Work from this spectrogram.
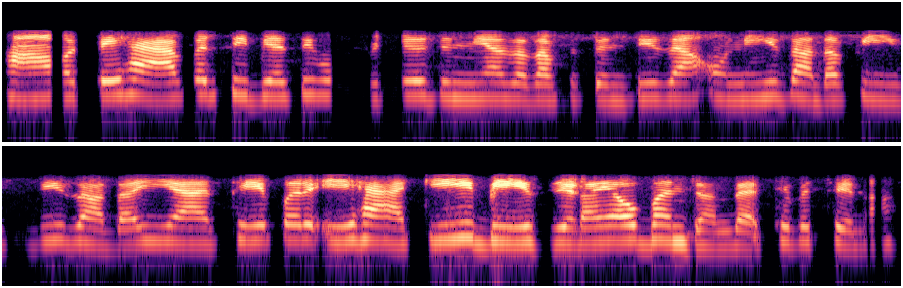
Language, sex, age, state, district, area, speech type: Punjabi, female, 18-30, Punjab, Hoshiarpur, rural, conversation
